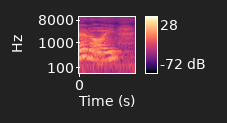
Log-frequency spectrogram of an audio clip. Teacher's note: é uma oxítona terminada em ditongo aberto, oi. · É uma palavra oxítona, cuja última sílaba é a mais forte. E além de ser uma palavra oxítona, ela termina em ditongo aberto.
